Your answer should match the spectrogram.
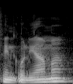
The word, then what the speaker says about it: Ingonyama: is Omer I'm the founder of ingoliyama this is how you pronounce it The Talk today is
